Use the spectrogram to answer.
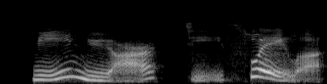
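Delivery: slow, clear Mandarin read for learners; careful Chinese example. Shown as a demonstration. Teacher reading a Mandarin example slowly to learners. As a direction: sound out each tone of "你女儿几岁了" slowly. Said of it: "For example".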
